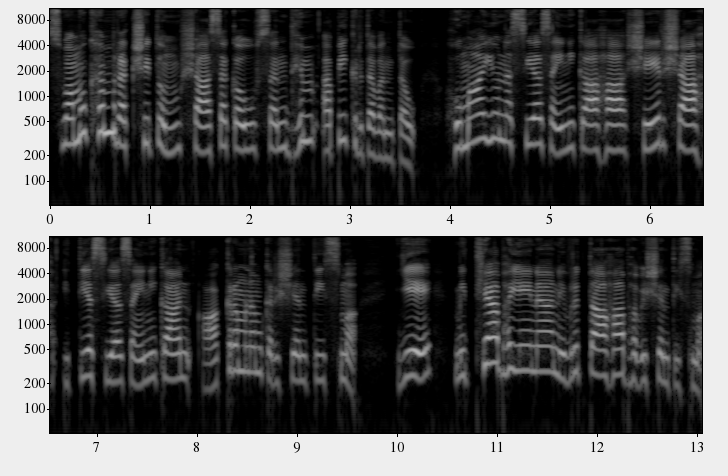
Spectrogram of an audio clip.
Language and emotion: Sanskrit, neutral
